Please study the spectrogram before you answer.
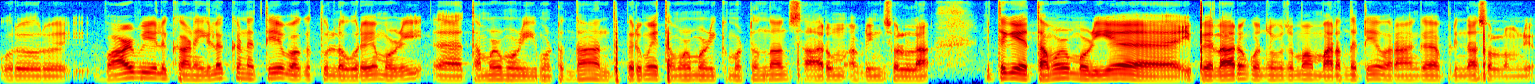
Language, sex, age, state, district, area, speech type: Tamil, male, 18-30, Tamil Nadu, Viluppuram, urban, spontaneous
